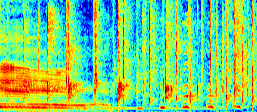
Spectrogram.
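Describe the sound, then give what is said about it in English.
A short burst of brisk, uneven hand clapping, mixed with a sustained voiced tone that slides down at the start and broken melodic notes underneath. “Well, a big round of applause.”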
